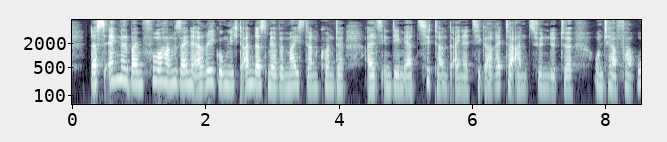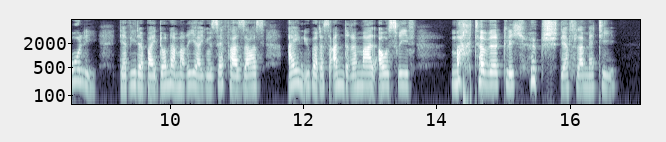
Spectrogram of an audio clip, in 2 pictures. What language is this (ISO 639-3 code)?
deu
